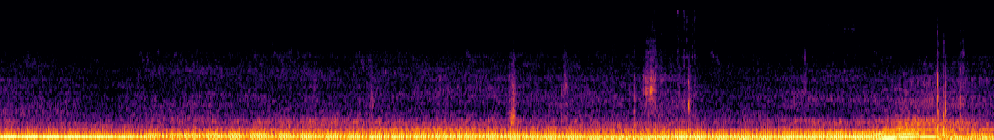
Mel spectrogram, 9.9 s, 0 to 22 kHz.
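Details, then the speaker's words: Infiniti G35 sedan, VQ35DE, 198,000 miles, no check-engine light: a rough stuttering idle with the engine visibly shaking and uneven low thumping, then revved. Rod bearing knock; the engine is finished. "Alright guys, this is what the G sounds like, but I don't know if y'all can hear that. But it sounds very bad. It's stuttering real bad right now, as y'all can hear."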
